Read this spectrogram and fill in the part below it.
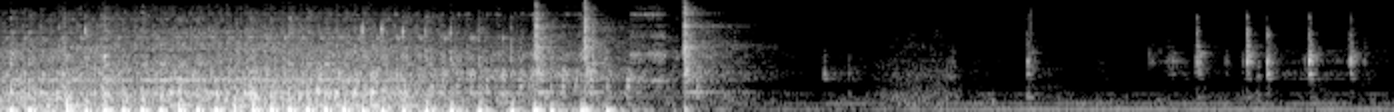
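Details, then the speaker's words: Single-cylinder go-kart engine after a carb swap; it putters at a slow, even three to four pops a second with the idle a little low, then shuts off cleanly. It runs fine. "Let's up that a little bit. Idle's a little low. Does it stop easy? Sounds all right."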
